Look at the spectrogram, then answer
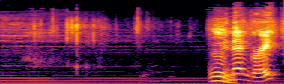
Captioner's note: moist crunch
